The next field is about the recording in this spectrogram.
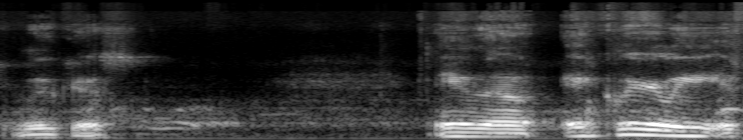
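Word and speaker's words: Lukes: Name spelled L U K E S but pronounced Lucas.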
